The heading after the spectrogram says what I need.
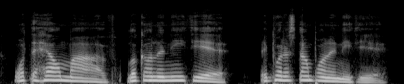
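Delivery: put-on high-pitched New England accent. The speaker retells what he said to Marv, in an attempted New England accent. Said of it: "I do my best like New England accent".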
